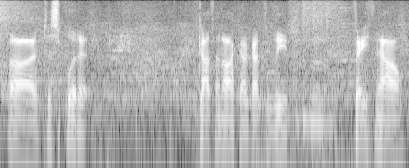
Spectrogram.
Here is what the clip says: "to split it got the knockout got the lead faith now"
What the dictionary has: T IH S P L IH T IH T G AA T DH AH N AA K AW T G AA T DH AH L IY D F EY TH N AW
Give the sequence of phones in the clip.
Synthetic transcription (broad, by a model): T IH S P L IH T IH T G AA T DH AH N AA K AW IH G AA T DH AH L IY D F EY TH N AW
